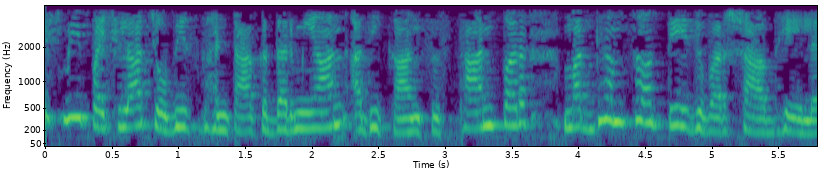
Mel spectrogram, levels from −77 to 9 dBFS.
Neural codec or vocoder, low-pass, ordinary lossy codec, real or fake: none; 3.6 kHz; none; real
